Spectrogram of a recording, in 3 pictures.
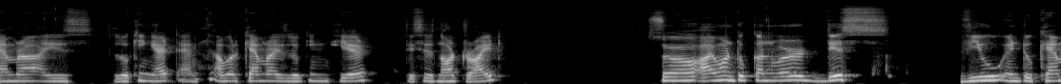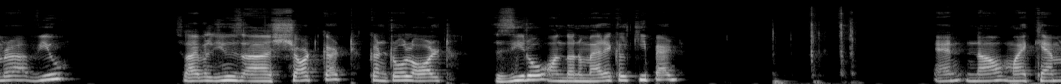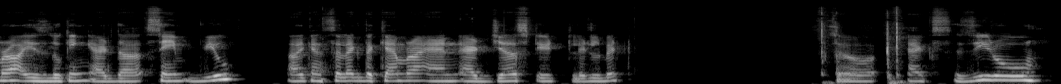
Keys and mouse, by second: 0.6-4.0 drag, 2.6-5.0 middle drag, 5.2-7.2 middle drag, 7.8-9.8 middle drag, 18.8 ctrl+alt+KP_0, 24.4-31.0 drag.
